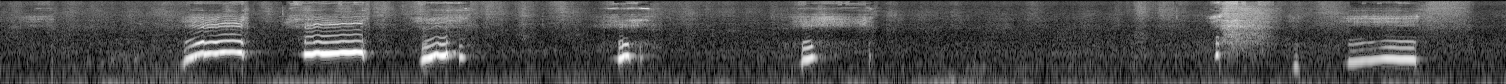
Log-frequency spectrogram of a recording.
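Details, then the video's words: Crying puppies give a series of high whimpers, the first few longer and rising, then short clipped whines spaced about a second apart, followed by a faint rustle and one last rising whine. "Cute Puppy Crying Sounds | Dogs Whining"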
